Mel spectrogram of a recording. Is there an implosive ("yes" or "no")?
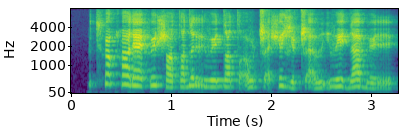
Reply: no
